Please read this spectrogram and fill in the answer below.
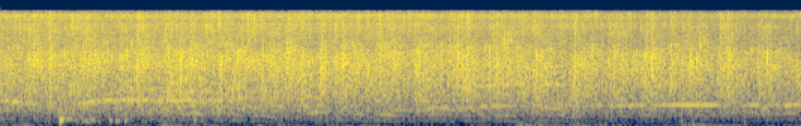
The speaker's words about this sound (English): God, we give you the praise and the glory. Let's give God a hand clap of praise.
